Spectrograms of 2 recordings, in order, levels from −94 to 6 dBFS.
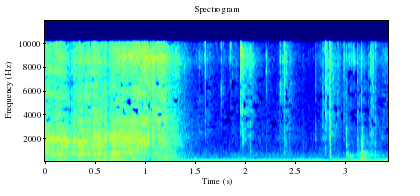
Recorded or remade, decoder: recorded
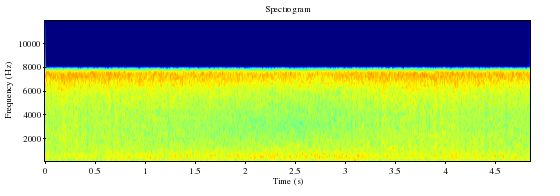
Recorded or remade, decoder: recorded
